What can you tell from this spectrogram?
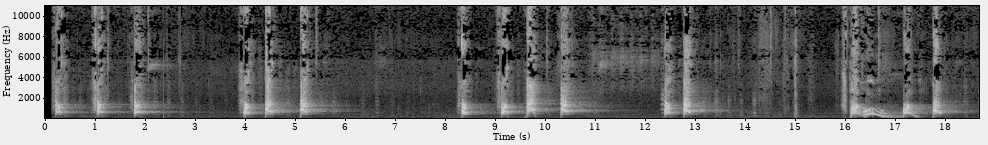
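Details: A talkative Samoyed dog gives about sixteen short, mid-pitched barking yelps, mostly in clusters of two or three separated by brief pauses, ending with a wavering, yodel-like vocal run, in a quiet room.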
